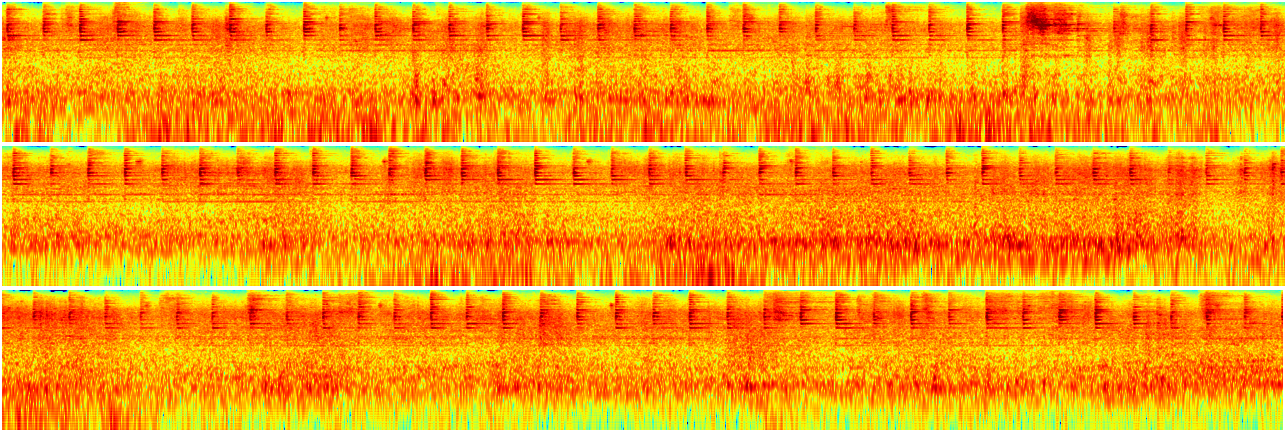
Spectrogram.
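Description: Union Pacific double-stack intermodal container cars rolling through a grade crossing: a steady rumble with a rapid, repeating clatter of wheels on the rails.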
